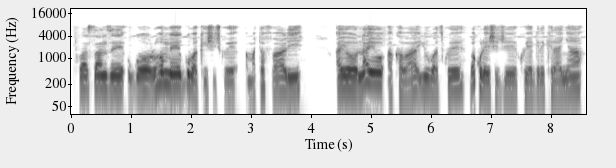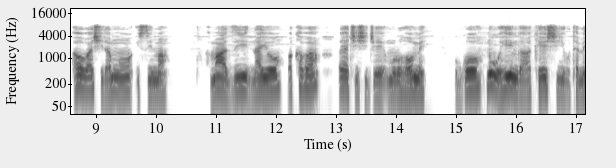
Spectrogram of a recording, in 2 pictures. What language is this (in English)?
Rundi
